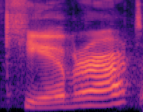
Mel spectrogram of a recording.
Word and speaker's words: Keliff: It's pronounced Keliff?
